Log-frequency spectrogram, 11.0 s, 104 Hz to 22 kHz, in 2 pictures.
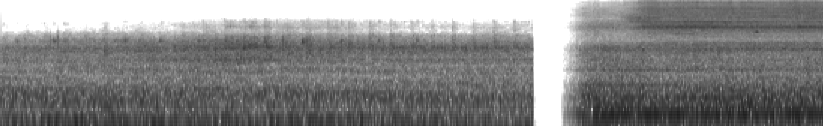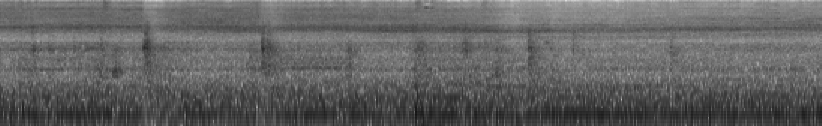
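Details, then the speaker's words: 2005 Mercedes ML350 from a Copart lot, jump-started with a dead battery: steady even idle with a soft hiss on top, no knocks or misses; engine runs healthy. "Starts. Yeah, sounds like it runs pretty good."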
